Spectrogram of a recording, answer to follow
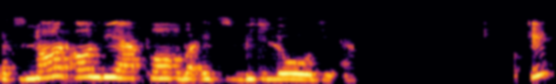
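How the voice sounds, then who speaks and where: In a Malaysian accent, a woman with a high pitch speaks at a moderate pace with lively intonation. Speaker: university English lecturer. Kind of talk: lecture. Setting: online class.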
